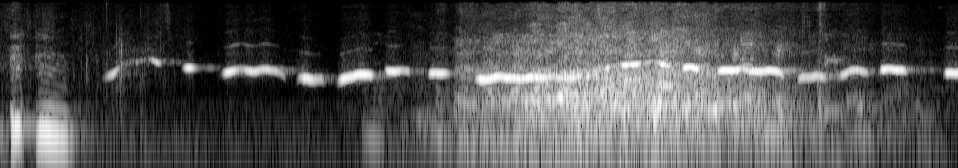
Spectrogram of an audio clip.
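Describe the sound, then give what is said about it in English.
A woman whistles a tune, a clear, steady melody of held and sliding notes running throughout, with a burst of broad rustling noise beneath it midway. “Madam, will you please stop that whistling?”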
